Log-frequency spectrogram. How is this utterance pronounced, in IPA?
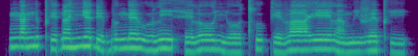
ŋ a˦ ŋ ɪ˦ pʰ ɪ˨ ɗ ã˦ ɲ ɛ˦ ɗ ɪ˨ b ʊ˦ ŋ ɛ˦ β u˨ l ĩ˦˨ h ɪ˨ l oː˦ ɲ oː˨ tʰ u˦ k e˨ β aː˦ ɣ eː˦ l ã˨ m i˨ v ɛ˦ pʰ i˨

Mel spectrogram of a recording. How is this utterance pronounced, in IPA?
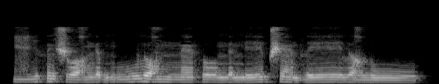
ɣ i θ ĩ ʃ oː ʁ ŋ ɛ b ŋ uː l u ʁ nː ɛ̃ θ oː ŋ ɛ ŋ eː b ʃ ɛ̃ː b ð eː l ɯ ʁ ð uː

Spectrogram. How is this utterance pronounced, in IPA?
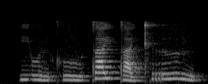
j u˨˩ n kʰ uː˩˦ t a˥˩ j t a˨˩ j kʰ r ɯ˥˩ ŋ

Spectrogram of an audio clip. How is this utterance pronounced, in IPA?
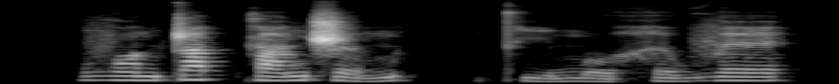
v ɔ˧ n ʈ a˦˥ t̚ k a˧˥ ŋ ʂ ə˨˩˦ m | t̪ʰ i˨˩˨ m o˨˩˨ h ə˨˩˦ w v ɛ˧

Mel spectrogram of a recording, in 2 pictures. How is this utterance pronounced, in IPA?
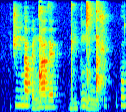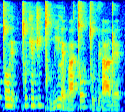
t͡ʃ iː˥ n a˥ p ɛ˩ ŋ͡ǃ aː˥ d ɛ˥ | ɖ iː˩ p ʊ˥ ŋ͡ǀ e˩ ŋ͡ǃ ʊ˩ ʃ | p oː˥ ǀ oː˥ ɾ ɪ˩ | ǀ u˥ t͡ʃ ɛ̃˥ t͡ʃ i˥ ɡ͡ǀ ʊ˩ b m iː˥ l ɛ˩ b aː˩ ǀ oː˥ ǀ u˩ d ɪ˩ ɽ aː˩ ɖ ɛ˩

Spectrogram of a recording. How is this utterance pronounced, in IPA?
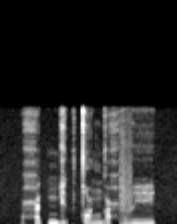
ħ i k ŋ ɡ i k tˤ ʌ ŋ ɡ ʌ ħ v i

